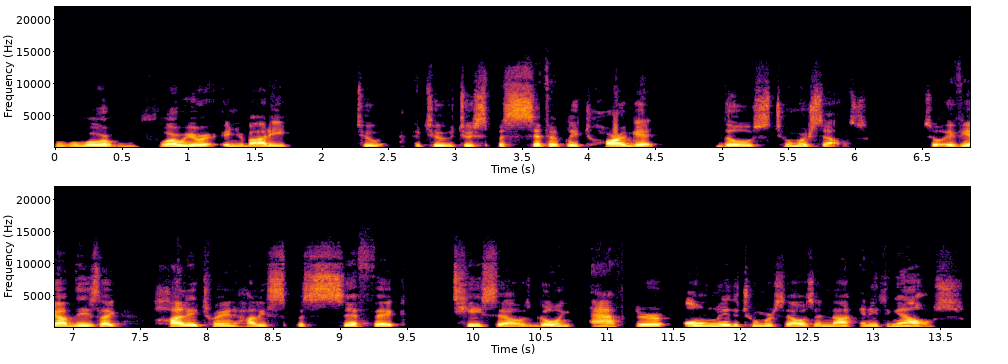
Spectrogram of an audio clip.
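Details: Adult man, self-described stutterer, can hide it when singing as a classically trained opera singer; some repetitions audible; stuttering.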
